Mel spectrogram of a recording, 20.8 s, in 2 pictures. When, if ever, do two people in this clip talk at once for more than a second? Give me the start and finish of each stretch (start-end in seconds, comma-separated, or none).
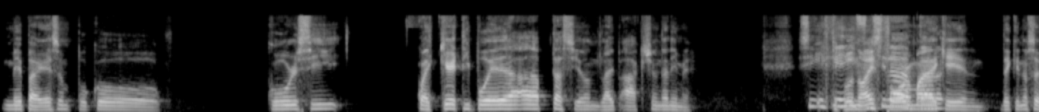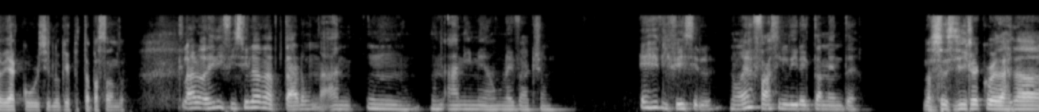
8.3-9.6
